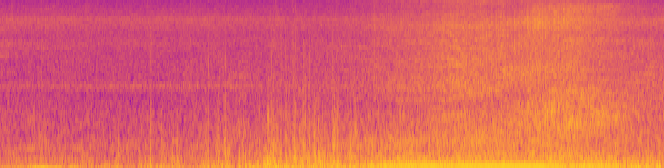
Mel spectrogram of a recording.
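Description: Bus running on a mountain road, with a tanker truck passing close alongside: from about halfway in, a low steady engine drone and a rush of air swell up, peak near the end and begin to fade.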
